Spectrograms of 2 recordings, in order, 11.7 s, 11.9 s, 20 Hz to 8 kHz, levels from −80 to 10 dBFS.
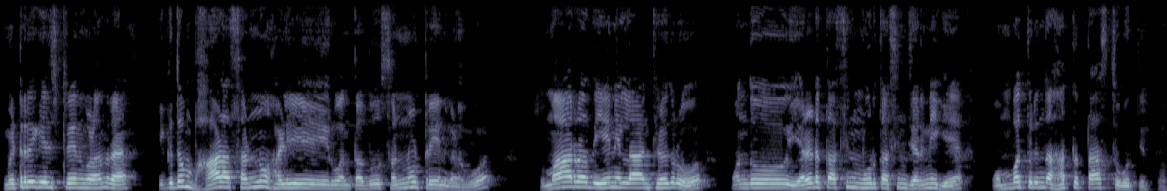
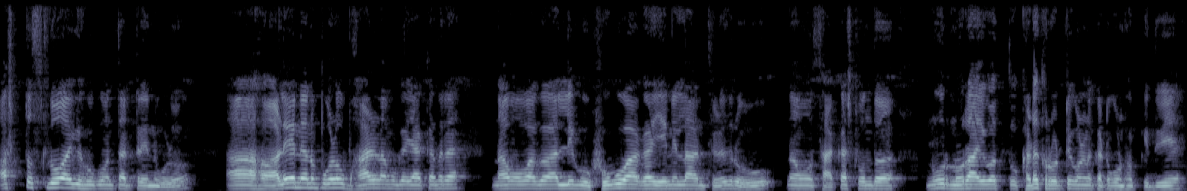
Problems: none marked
